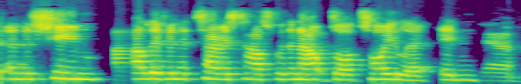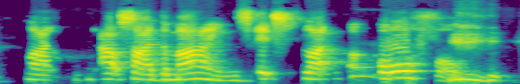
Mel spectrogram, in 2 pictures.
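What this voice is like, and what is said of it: Northern English accent. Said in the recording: “ham up the Northern working class thing ... by my accent I must be class. I just hear this accent”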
